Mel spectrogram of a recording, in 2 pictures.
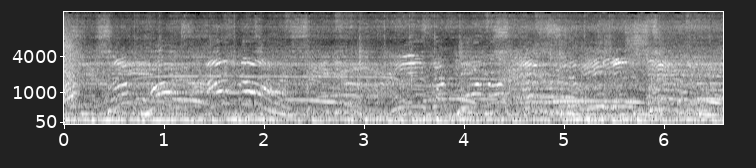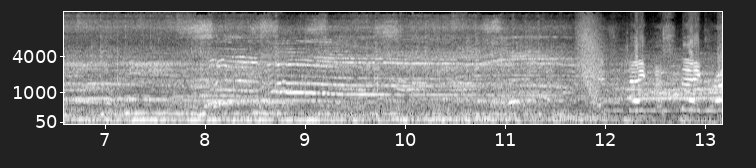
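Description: A dense, steady roar from a wrestling crowd on its feet at Southern Honor Wrestling's Summer Heat event in the Action Building, with scattered whoops and shouted voices rising over the cheering and no pause in the noise.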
